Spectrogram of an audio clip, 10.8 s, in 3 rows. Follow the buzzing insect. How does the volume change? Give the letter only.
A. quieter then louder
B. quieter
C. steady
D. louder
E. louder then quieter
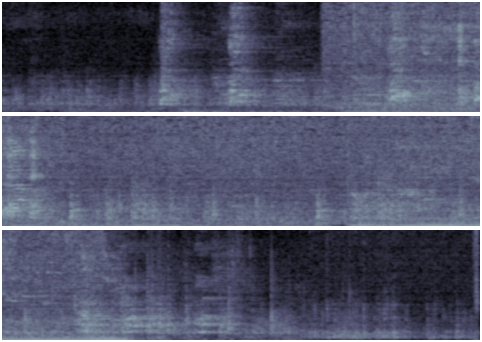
C.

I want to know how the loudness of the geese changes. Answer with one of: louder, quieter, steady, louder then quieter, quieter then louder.
louder.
